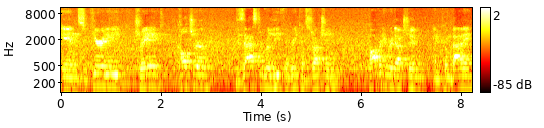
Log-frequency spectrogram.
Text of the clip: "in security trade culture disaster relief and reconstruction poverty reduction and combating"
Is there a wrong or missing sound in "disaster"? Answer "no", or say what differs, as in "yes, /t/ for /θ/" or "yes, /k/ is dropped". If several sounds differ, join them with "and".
no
